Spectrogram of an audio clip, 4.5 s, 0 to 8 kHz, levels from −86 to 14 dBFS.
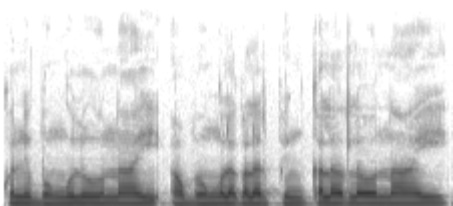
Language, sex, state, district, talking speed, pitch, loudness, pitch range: Telugu, male, Telangana, Mahabubabad, 130 wpm, 130 Hz, -15 LUFS, 125-130 Hz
